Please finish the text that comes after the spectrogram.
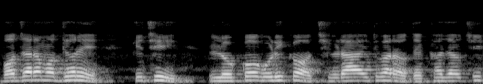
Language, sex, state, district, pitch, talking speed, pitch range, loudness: Odia, male, Odisha, Nuapada, 170 Hz, 110 wpm, 160-185 Hz, -15 LUFS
